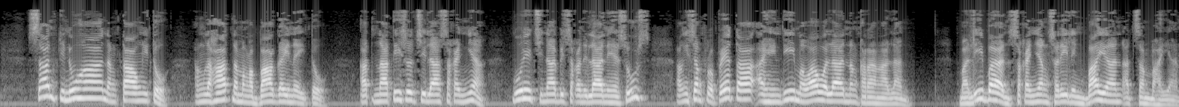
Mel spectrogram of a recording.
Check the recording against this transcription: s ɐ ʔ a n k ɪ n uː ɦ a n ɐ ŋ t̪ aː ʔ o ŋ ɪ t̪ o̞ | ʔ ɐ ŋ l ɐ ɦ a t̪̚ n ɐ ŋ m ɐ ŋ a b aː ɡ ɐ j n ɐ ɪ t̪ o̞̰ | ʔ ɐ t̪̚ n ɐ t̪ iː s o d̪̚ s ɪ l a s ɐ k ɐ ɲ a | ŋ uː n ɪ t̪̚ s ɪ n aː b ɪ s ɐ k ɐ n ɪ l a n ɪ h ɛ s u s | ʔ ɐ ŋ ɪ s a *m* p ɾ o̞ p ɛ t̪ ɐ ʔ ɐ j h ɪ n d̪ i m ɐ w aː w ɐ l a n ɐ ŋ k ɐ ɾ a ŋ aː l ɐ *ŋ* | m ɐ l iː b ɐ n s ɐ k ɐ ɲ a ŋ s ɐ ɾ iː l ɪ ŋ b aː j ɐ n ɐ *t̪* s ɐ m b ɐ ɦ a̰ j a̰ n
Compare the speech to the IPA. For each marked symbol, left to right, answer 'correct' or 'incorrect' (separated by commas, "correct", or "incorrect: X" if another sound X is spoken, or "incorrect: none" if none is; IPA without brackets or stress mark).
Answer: incorrect: ŋ, incorrect: n, correct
